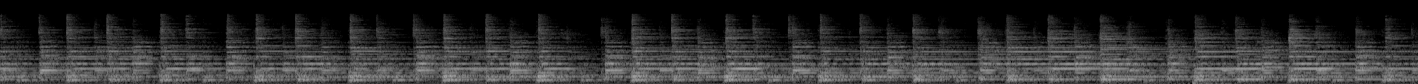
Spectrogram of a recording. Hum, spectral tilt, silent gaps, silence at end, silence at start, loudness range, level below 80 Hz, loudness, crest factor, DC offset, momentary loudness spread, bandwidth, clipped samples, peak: none; -4.5 dB/octave; none; 0 s; 0 s; 2 LU; -60 dBFS; -31 LUFS; 16 dB; 0.1%; 5 LU; 11.5 kHz; under 0.1%; -16 dBFS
